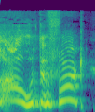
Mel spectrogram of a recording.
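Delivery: amazed exclamation, high, squealed disbelief.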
